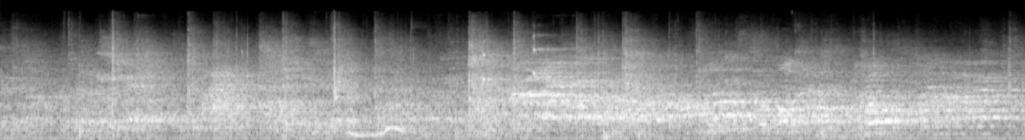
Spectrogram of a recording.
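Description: Badminton rally: a string of sharp racket-on-shuttlecock hits, irregularly spaced, over background voices.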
